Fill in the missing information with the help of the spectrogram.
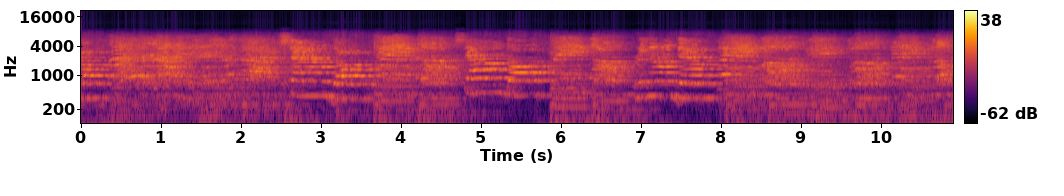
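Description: A group of kindergarten children singing a song together as a choir, with the notes changing every second or so.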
